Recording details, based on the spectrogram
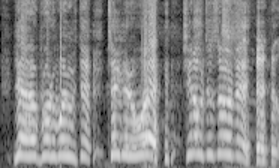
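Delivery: very loud, very high screaming. Retelling cheering at an otter during a show: imitating his own screaming. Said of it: "where I'm screaming".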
